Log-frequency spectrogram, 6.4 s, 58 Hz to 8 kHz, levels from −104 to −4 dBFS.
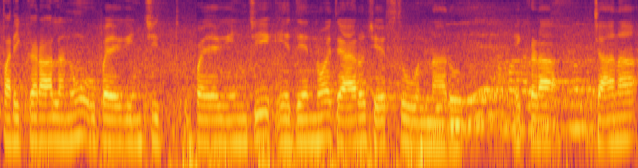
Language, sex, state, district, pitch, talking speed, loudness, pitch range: Telugu, male, Andhra Pradesh, Sri Satya Sai, 125 Hz, 85 wpm, -17 LUFS, 120-130 Hz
